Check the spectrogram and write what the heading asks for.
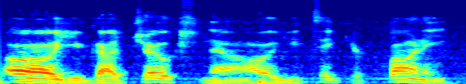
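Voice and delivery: man taunting the narrator, sneering; mocking threat. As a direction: needle him before the fight. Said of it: "he's like".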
